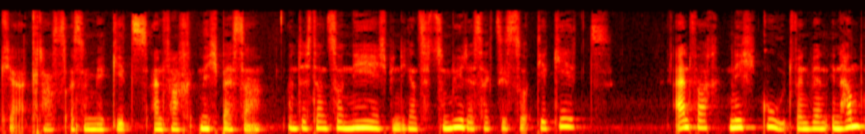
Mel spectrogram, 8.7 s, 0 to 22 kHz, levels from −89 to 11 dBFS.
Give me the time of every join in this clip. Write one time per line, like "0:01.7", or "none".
0:02.8
0:05.3

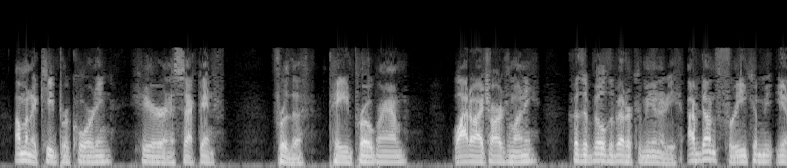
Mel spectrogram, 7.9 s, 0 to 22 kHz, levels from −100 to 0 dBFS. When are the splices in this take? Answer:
none

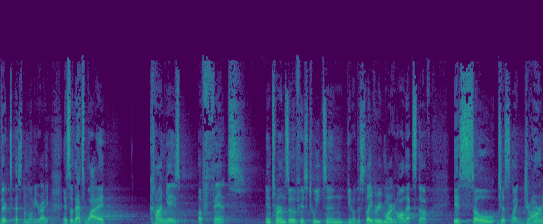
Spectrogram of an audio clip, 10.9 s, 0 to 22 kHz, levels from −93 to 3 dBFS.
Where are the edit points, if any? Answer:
none

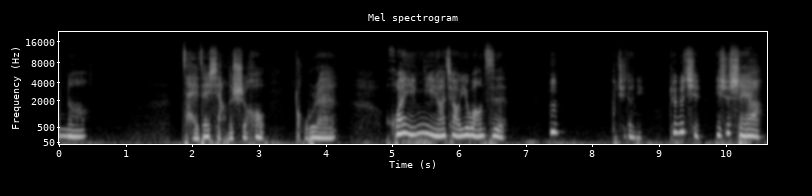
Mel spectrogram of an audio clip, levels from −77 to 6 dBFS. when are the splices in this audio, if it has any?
0:07.3

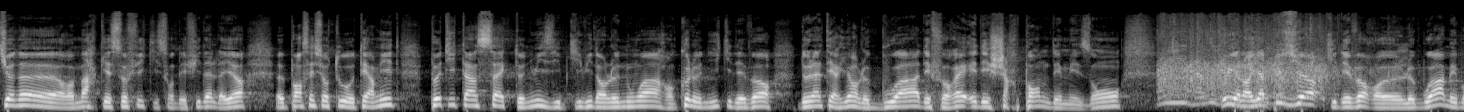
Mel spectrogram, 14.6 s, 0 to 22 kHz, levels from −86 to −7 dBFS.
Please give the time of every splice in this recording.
0:11.6
0:13.2

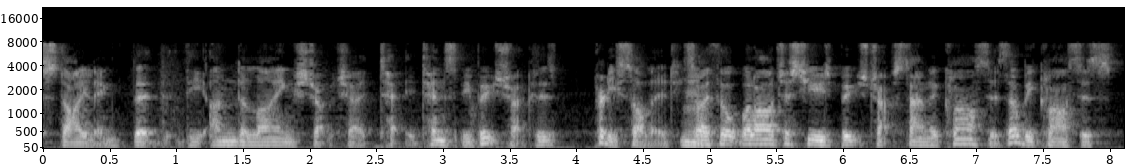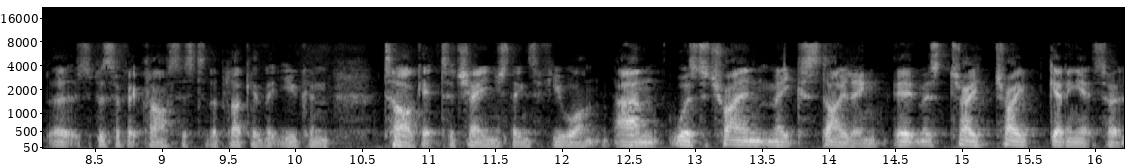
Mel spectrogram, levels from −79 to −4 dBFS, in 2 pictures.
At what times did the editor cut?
0:04.8
0:08.4
0:12.4

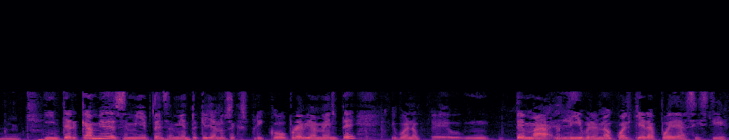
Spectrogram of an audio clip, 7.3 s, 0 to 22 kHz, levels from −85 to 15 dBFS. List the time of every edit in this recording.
0:04.2

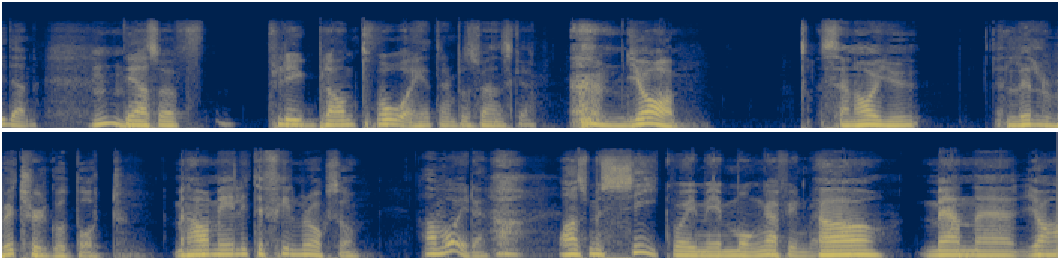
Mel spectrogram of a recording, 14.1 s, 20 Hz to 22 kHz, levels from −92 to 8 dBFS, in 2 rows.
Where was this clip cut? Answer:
0:08.1

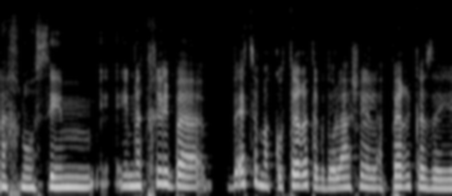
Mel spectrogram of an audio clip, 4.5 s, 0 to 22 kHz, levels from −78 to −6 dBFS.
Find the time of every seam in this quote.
0:02.2

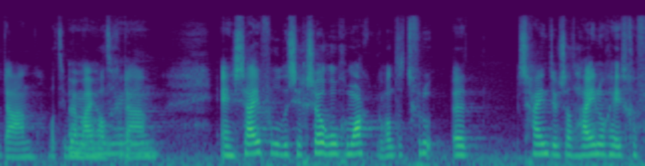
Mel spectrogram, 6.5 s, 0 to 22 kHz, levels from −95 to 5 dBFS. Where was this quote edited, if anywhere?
none

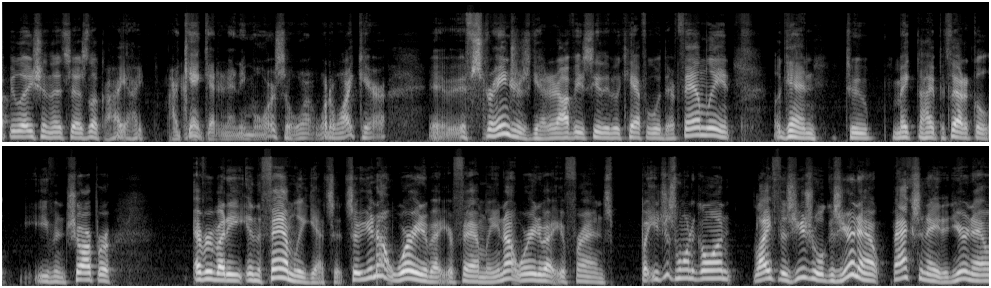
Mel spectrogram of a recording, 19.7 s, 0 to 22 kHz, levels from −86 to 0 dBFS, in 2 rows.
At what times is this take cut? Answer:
none

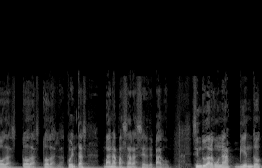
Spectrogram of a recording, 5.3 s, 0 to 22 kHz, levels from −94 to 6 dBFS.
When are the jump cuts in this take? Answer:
0:03.7

